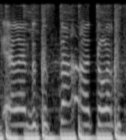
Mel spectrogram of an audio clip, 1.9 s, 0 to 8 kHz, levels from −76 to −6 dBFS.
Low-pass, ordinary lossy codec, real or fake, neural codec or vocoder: 7.2 kHz; none; real; none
